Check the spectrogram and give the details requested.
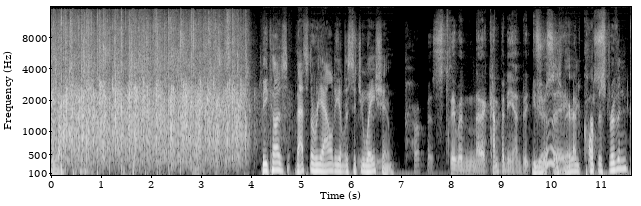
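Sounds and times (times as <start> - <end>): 
audience clapping: 0.0 - 4.9
speech: 4.2 - 6.9, 7.5 - 11.5.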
